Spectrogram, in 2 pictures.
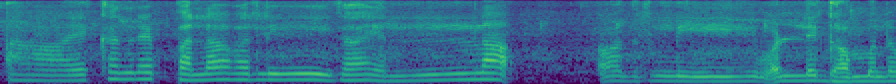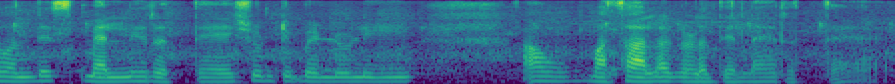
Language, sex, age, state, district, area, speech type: Kannada, female, 30-45, Karnataka, Koppal, rural, spontaneous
